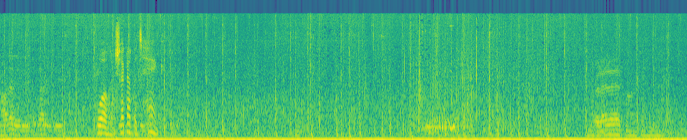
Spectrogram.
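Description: A horse trots through grass.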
